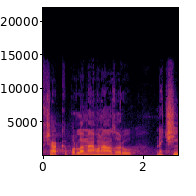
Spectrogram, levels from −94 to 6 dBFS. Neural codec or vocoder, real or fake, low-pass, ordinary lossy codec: none; real; 14.4 kHz; AAC, 64 kbps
